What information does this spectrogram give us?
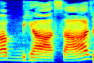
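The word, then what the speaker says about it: অভ্যাসাৎ: শ্রেয় হি জ্ঞানম অভ্যাসাজ, ভয়ের সাথে জফলা থাকায় ভিয় উচ্চারণ হবে, ভিয়, অভ্যাসাজ।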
